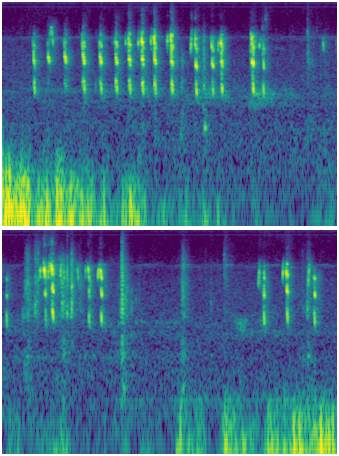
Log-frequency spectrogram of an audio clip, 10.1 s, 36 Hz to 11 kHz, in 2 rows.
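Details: On a solar-powered nest camera in Tiszalök, Hungary, 29 May 2022, a young common buzzard sister goes after her brother. Quick series of bright, clipped chips come in bursts with short pauses, and there are occasional low bumps.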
